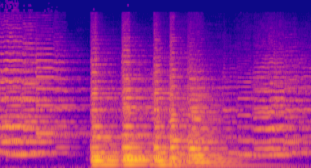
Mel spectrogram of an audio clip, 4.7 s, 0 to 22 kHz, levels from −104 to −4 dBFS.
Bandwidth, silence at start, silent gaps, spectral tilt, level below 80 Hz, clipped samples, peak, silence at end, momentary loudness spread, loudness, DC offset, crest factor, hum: 15 kHz; 0 s; none; -6 dB/octave; -54 dBFS; under 0.1%; -8 dBFS; 0 s; 16 LU; -27 LUFS; under 0.1%; 20 dB; none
